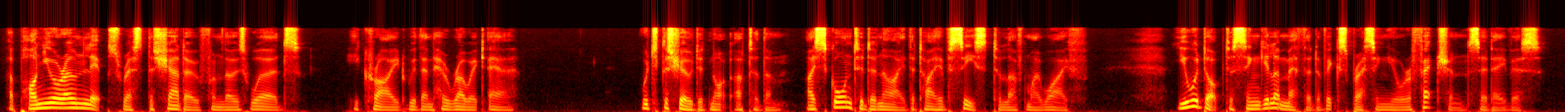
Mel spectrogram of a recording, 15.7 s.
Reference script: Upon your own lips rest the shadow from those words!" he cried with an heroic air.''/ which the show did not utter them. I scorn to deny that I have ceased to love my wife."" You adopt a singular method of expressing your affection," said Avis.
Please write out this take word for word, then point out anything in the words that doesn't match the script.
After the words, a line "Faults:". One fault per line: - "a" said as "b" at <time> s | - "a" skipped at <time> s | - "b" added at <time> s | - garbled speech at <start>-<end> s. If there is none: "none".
Upon your own lips rest the shadow from those words!" he cried with an heroic air.''/ which the show did not utter them. I scorn to deny that I have ceased to love my wife."" You adopt a singular method of expressing your affection," said Avis.
Faults:
none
